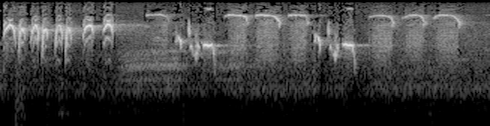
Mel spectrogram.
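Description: A Mountain Chickadee gives a quick burst of high chips, then lower buzzy notes and a string of thin, arched whistles, a varied run of short pieces.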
